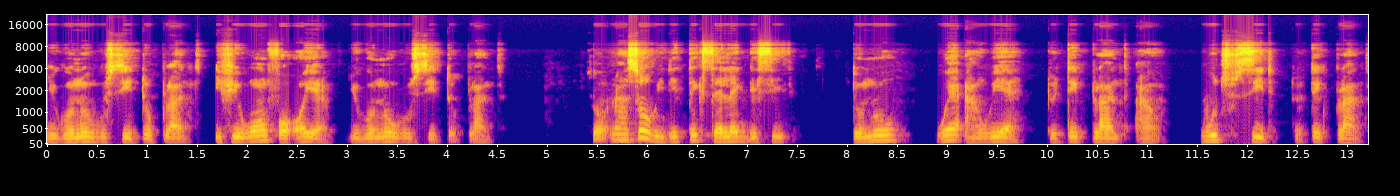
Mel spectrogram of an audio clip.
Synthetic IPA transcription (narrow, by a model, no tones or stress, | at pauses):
juɡonowusid̚toplã̰ntifjuwɔ̃ntfɔʔɔjɛ | juɡonowusid̚to̰plã̰nt | so̰nasowideteksɛlɛk̚t̚desid | tono | wɛʔãnwɛ | tutek̚plãntã̰n | wit͡ʃsidto̰tek̚plã̰nt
